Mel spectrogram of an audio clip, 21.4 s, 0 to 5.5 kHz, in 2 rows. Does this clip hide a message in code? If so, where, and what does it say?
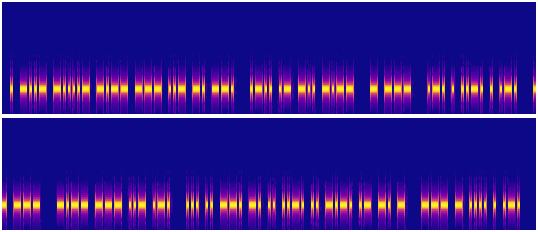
Yes: Morse code from 0.2 to 21.0 s, heard as a keyed tone, about 25 wpm, 600 Hz. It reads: EX-YOUNG LADY TO REFER TO YOUR SIGNIFICANT OTHER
